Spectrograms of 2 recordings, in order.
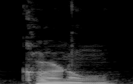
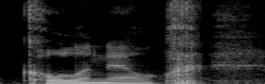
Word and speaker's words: colonel: I think that's I think it's pronounced colonel, not colon nail.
